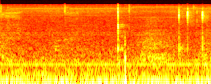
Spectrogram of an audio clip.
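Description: Quiet room tone with a few faint short clicks, one a little over a second in and two close together near the end.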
